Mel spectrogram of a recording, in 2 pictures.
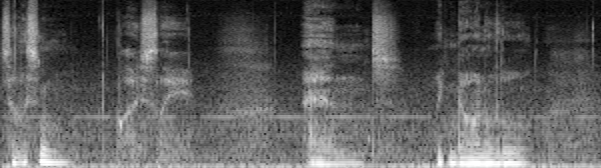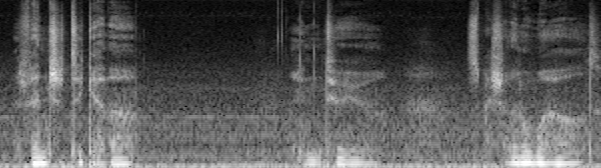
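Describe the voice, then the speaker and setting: A soft-spoken man whispers at a very slow pace with long, frequent pauses over noticeable background noise. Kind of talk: ASMR bedtime story. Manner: whispered, soft-spoken.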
